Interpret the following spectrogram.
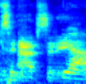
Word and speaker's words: Abcde: Absidy.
